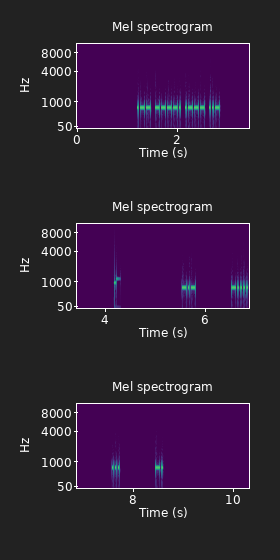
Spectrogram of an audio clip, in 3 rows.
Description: Morse code, heard as a keyed tone, about 40 wpm, spaced as for 17 wpm, 700 Hz. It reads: W9JU K6SN
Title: USA Call Signs - 4 Characters - 8x Character Spacing - 40wpm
